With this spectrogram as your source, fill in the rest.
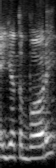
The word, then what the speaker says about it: Göteborg: Seperti Gothenburg, bacanya Göteborg, ini bacanya bukan Liseberg atau Liseberg, tapi Liseberg.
